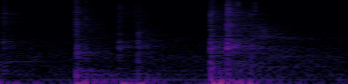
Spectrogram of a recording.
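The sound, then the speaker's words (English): Typing on a computer keyboard: a few soft key clicks in two small clusters, faint and alone. “so here we will type select picture like this”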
